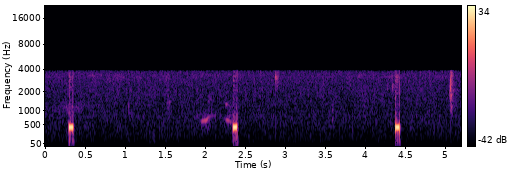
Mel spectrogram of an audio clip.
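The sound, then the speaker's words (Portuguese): Mobile phone ringing with three short low beeps spaced evenly about two seconds apart, faint, with near silence between them. “Tá ligando aqui, ó, no meu celular.”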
